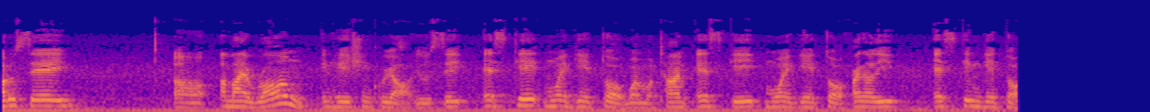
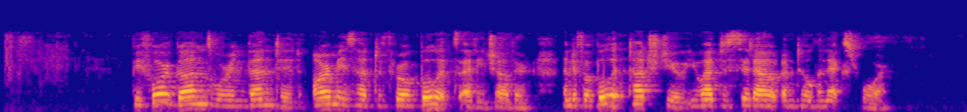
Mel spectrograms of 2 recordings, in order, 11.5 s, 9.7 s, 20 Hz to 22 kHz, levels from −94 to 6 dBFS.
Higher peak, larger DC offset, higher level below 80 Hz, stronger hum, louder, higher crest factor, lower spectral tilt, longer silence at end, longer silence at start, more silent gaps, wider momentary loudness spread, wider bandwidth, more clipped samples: second, -8 dBFS vs -2 dBFS; neither; first, -44 dBFS vs -66 dBFS; neither; second, -28 LUFS vs -18 LUFS; about the same, 20 dB vs 16 dB; first, -5 dB/octave vs -3.5 dB/octave; first, 1.35 s vs 0.85 s; second, 0 s vs 1.35 s; neither; second, 10 LU vs 16 LU; first, 12 kHz vs 8 kHz; neither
